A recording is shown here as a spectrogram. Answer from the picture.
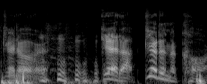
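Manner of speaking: put-on irritated father voice, angry, swooping, barked. Speaker retells his father getting him out of bed, imitating an angry father. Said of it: "my father gets me out of bed like he's mad".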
